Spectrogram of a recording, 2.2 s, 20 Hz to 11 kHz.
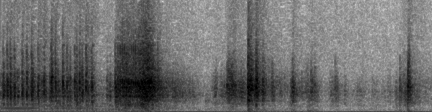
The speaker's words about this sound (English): At 11 the next morning, you finish typing a note.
